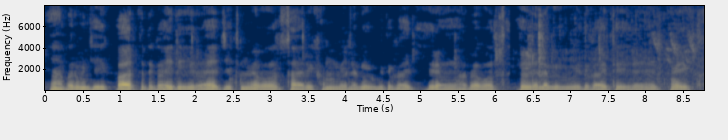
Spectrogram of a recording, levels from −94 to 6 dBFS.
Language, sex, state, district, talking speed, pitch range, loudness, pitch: Hindi, male, Chhattisgarh, Korba, 225 wpm, 110-115 Hz, -34 LUFS, 110 Hz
